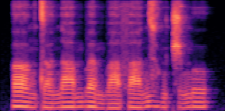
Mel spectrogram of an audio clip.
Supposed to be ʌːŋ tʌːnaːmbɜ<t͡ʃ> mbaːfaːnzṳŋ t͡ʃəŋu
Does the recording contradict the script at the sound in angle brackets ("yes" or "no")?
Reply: yes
